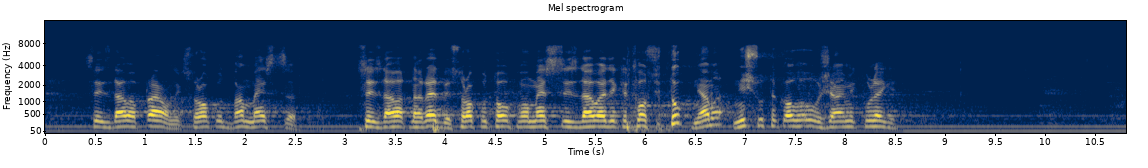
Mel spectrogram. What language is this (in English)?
Bulgarian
